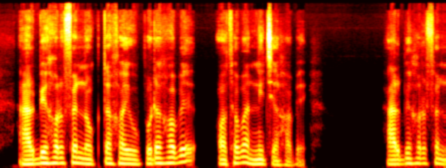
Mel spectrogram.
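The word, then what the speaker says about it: ح: টান কোন নোক্তা নেই হা উচ্চারণ করার সময় একটু কন্ঠনালীর মধ্যভাগের সাহায্য নিয়ে একটু প্রেশার দিয়ে উচ্চারণ করতে হবে।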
